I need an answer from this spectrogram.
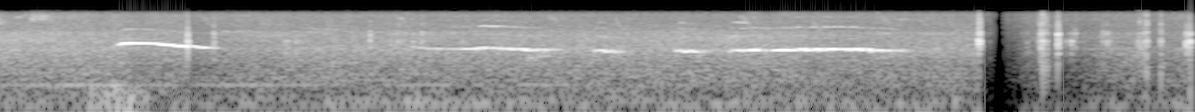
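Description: A series of whistled bird calls, each a single clear note: one falls in pitch about a second in, then several more follow, the longest held steady for about a second. Near the end the sound cuts out suddenly and a few sharp clicks follow.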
